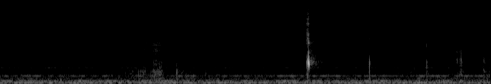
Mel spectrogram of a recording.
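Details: Hiccups in a 3-day-old newborn: a single soft, sharp hiccup click against quiet room hum.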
